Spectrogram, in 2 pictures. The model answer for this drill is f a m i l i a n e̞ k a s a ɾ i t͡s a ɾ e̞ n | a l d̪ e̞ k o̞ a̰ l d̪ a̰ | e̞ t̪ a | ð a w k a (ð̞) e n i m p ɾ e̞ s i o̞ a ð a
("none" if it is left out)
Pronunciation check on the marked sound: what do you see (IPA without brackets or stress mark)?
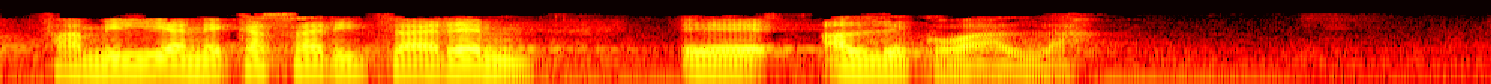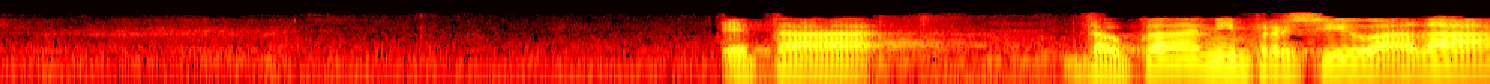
ð̞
